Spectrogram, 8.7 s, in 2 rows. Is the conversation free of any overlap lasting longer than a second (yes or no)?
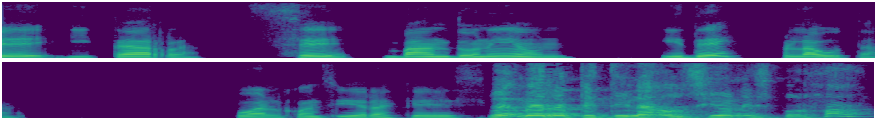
yes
